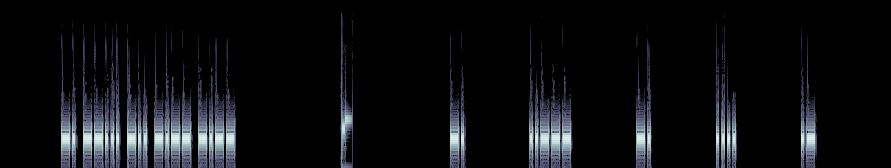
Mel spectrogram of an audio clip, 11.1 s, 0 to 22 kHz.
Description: Morse code, heard as a keyed tone, about 36 wpm, spaced as for 15 wpm, 700 Hz. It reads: N7DYY N2NHA
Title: USA Call Signs - 5 Characters - 8x Character Spacing - 35wpm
